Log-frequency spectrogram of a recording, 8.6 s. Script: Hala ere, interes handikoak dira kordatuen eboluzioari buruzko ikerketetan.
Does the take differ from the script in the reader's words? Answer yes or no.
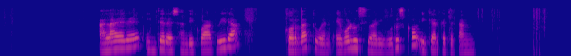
no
